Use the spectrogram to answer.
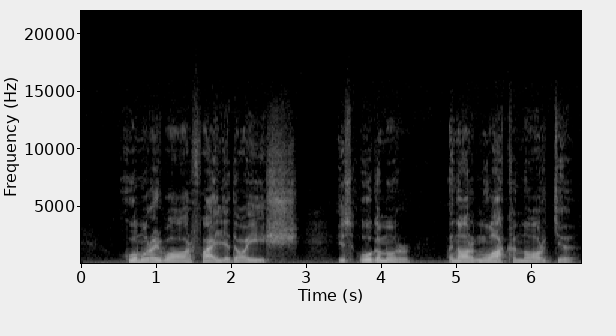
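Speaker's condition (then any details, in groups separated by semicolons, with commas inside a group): No condition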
